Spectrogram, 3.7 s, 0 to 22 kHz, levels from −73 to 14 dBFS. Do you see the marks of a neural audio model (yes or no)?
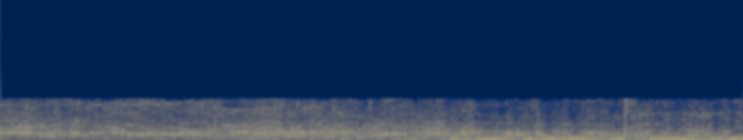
yes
